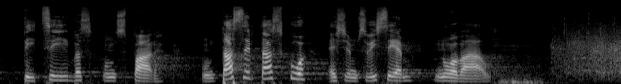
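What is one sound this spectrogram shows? A woman speaks calmly into a microphone in a large hall.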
